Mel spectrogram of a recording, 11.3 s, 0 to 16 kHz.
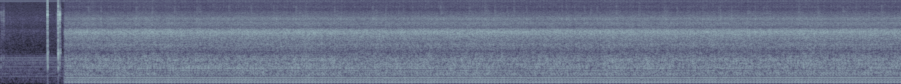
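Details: Curb-found Troy-Bilt 21-inch self-propelled mower with a newer Briggs engine, blade having hit a railroad tie: starts, runs rough and uneven at three to four pulses a second, backfiring; owner plans to check timing and feels the blade hitting underneath.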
